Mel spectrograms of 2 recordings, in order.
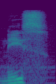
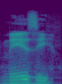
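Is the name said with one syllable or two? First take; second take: one; two. First: The name is said as one syllable. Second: The name is said as two syllables. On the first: This is the newer pronunciation. "now pronouncing it Neese" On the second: This is the older pronunciation. "I like Nazy"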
